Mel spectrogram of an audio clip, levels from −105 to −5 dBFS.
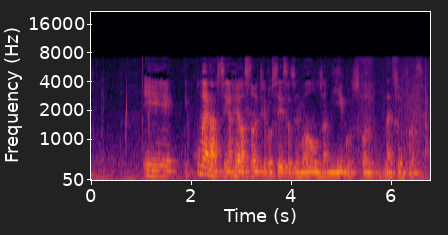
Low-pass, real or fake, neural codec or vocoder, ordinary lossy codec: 7.2 kHz; real; none; none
